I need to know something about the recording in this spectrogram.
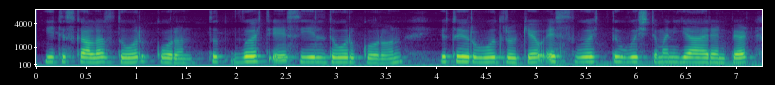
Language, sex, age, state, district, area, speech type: Kashmiri, female, 45-60, Jammu and Kashmir, Anantnag, rural, spontaneous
